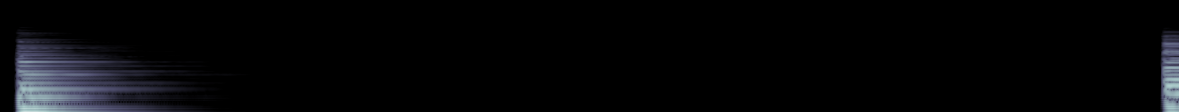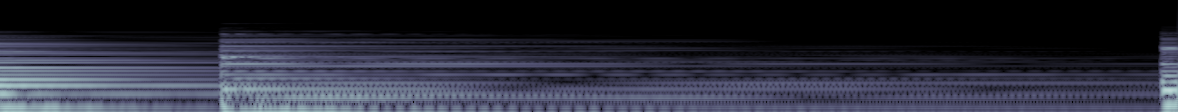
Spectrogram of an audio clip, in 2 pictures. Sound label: Piano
